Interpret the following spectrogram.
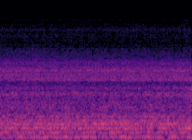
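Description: A small fan running: a steady whirring hum with a few faint whining tones. It cuts in abruptly at the very start.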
